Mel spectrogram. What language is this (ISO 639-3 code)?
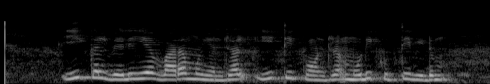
tam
